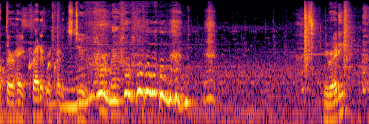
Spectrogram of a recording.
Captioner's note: Patrick giggling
